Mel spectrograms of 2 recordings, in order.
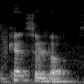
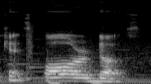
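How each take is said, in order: First: The s of cats runs into or. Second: The words cats and or are said separately. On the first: The speaker calls it right. "We say cats or dogs" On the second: The speaker calls it wrong. "we don't say cats or dogs"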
